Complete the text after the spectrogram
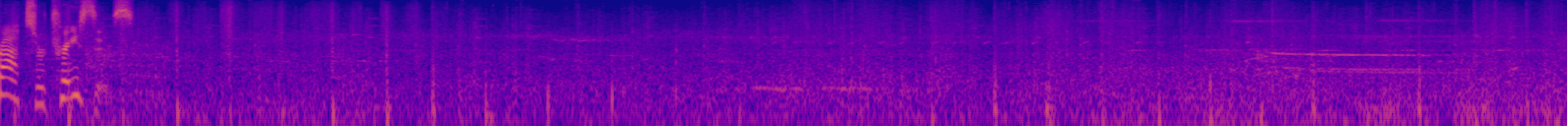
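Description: Footsteps crunch softly over grass and dirt.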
